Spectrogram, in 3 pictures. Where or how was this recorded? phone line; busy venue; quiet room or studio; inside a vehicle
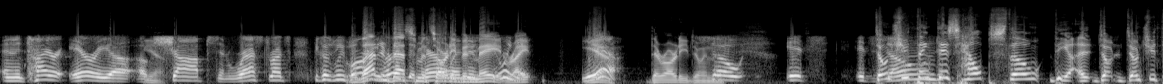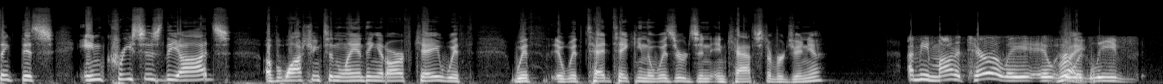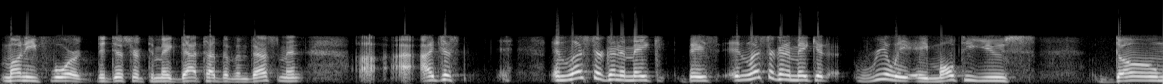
phone line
